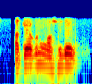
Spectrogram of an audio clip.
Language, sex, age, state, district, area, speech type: Santali, male, 18-30, West Bengal, Birbhum, rural, conversation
